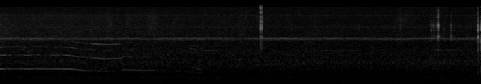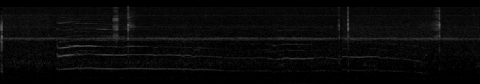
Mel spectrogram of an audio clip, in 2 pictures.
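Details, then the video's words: Domestic cats meowing while fighting each other over food: a series of drawn-out, wavering meows, some slurring downward, several in quick succession around the middle, with a few sharp clicks and a steady high-pitched whine in the background. "Cats meow and fight each other over food"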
